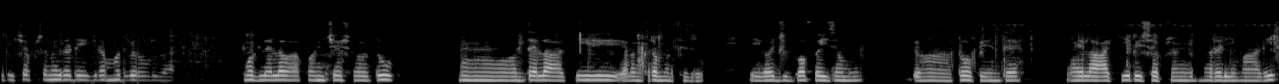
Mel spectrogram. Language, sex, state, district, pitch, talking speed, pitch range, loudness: Kannada, female, Karnataka, Chamarajanagar, 195 Hz, 115 wpm, 185-205 Hz, -27 LUFS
